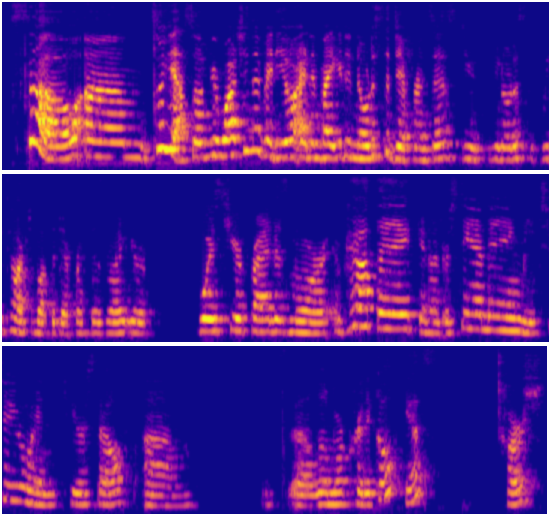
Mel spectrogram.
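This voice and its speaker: Woman, mindfulness teacher, soft-spoken and unhurried, somewhat high voice, muffled recording. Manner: gentle, unhurried, thinking aloud with many fillers and restarts. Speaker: self-compassion teacher. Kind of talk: guided exercise with her child. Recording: distant, muffled mic with faint hiss.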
